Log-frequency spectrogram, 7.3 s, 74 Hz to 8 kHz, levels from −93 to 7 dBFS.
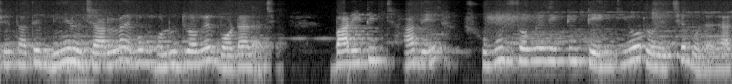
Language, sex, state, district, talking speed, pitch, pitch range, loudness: Bengali, female, Jharkhand, Sahebganj, 195 wpm, 235 Hz, 215-270 Hz, -18 LUFS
